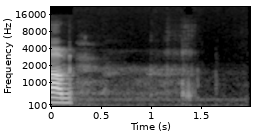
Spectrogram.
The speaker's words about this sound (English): So people are going to love that sipping on the... on the tea, and right in the microphone. My mug says, I wish I could text my cat.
